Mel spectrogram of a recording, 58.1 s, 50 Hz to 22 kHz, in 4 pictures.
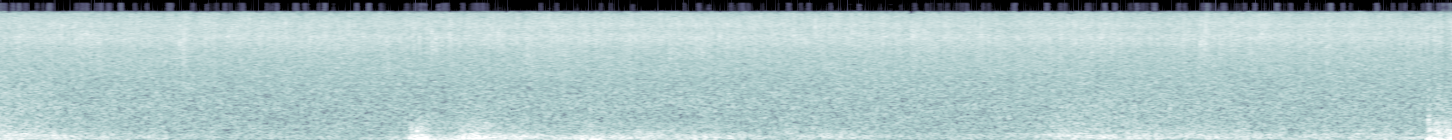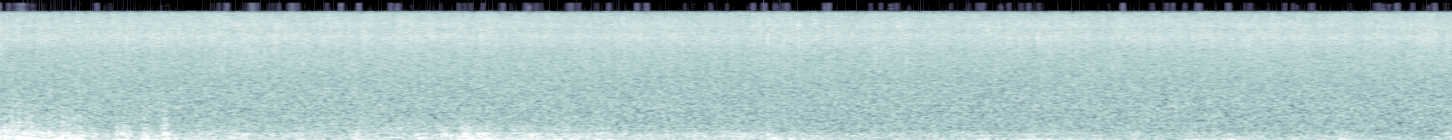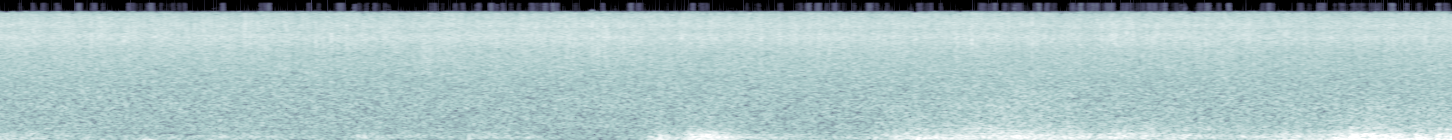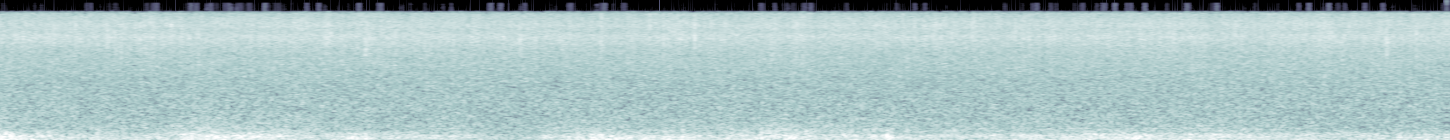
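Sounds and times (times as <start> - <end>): heavy rain: 0.0 - 58.0
thunder rumbling: 4.1 - 7.2, 14.3 - 28.1, 41.8 - 58.0.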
